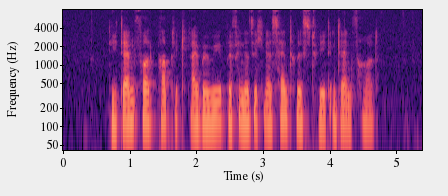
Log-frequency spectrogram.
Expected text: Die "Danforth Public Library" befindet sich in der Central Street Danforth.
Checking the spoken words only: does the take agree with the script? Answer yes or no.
no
